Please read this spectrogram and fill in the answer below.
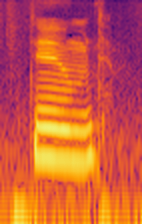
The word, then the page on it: doomed: American English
